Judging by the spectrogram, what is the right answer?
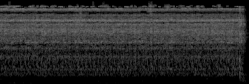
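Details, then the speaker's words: MA-030 Evo RC car after installing a 4100kV motor and front one-way differential with polished screws: high gritty drivetrain whirr with a ratchety edge; front differential gears still grinding slightly. "let's see how good my gear sound still definitely grinding a little bit"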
